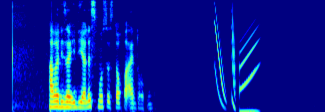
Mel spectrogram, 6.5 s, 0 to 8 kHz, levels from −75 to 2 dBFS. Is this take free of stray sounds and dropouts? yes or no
no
